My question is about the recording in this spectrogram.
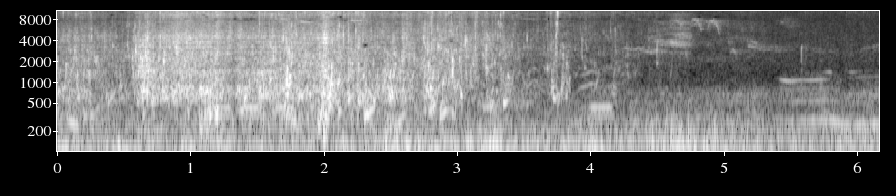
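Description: Water sloshing and splashing as a person wades through shallow floodwater and moves things in it, busiest in the first four seconds and quieter after.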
